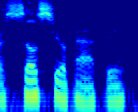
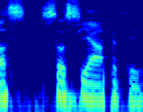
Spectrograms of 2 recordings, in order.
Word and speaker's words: sociopathy: I could One thing I did not know, it's not pronounced psychopathy or sociopathy. Psychopathy and so sociopathy.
